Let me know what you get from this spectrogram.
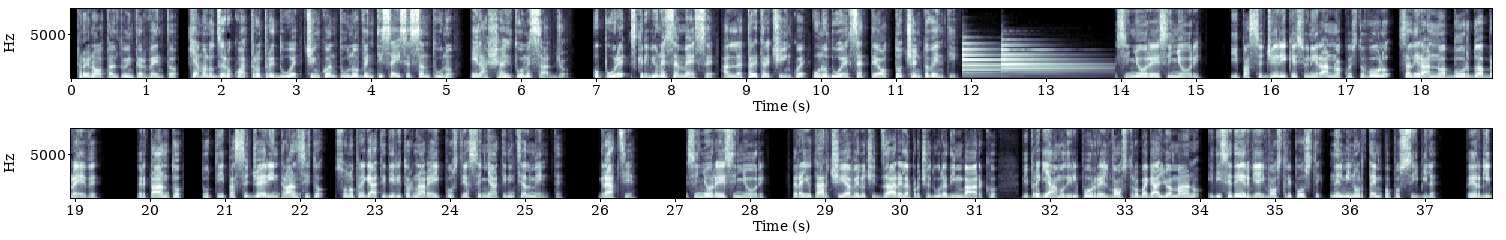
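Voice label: Italian male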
